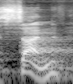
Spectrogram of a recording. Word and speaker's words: sun: born to you so they're the same pronunciation sun and sun we say them exactly the same way next one let's see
